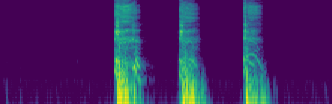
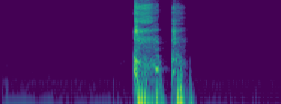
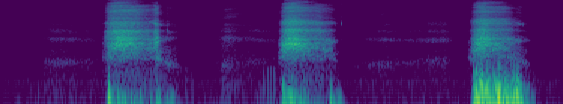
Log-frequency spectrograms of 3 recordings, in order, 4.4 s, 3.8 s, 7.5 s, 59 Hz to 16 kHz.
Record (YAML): three_cough_length: 4.4 s
three_cough_amplitude: 32768
three_cough_signal_mean_std_ratio: 0.31
cough_length: 3.8 s
cough_amplitude: 23148
cough_signal_mean_std_ratio: 0.27
exhalation_length: 7.5 s
exhalation_amplitude: 6942
exhalation_signal_mean_std_ratio: 0.42
survey_phase: beta (2021-08-13 to 2022-03-07)
age: 18-44
gender: Female
wearing_mask: 'No'
symptom_runny_or_blocked_nose: true
symptom_fatigue: true
symptom_headache: true
symptom_onset: 3 days
smoker_status: Current smoker (11 or more cigarettes per day)
respiratory_condition_asthma: false
respiratory_condition_other: false
recruitment_source: Test and Trace
submission_delay: 2 days
covid_test_result: Positive
covid_test_method: RT-qPCR
covid_ct_value: 12.6
covid_ct_gene: S gene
